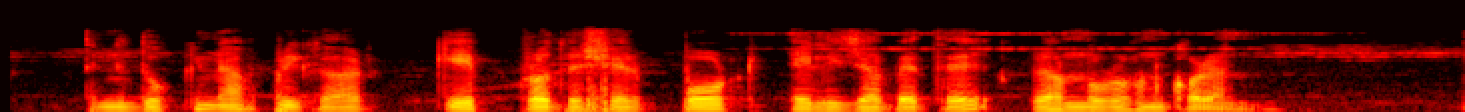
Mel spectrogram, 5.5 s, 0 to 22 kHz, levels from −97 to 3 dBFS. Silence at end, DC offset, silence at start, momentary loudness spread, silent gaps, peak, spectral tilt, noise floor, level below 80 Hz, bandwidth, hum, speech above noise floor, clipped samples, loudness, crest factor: 0.7 s; under 0.1%; 0.3 s; 8 LU; none; -14 dBFS; -7 dB/octave; -61 dBFS; -56 dBFS; 7.6 kHz; none; 29 dB; under 0.1%; -33 LUFS; 20 dB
